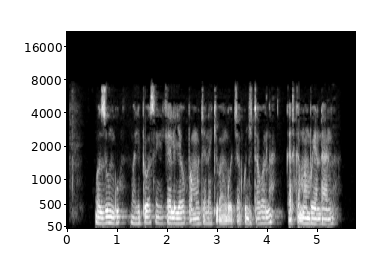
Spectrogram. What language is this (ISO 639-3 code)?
swa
